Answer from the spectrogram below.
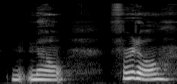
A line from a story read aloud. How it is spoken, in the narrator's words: she moaned in warning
